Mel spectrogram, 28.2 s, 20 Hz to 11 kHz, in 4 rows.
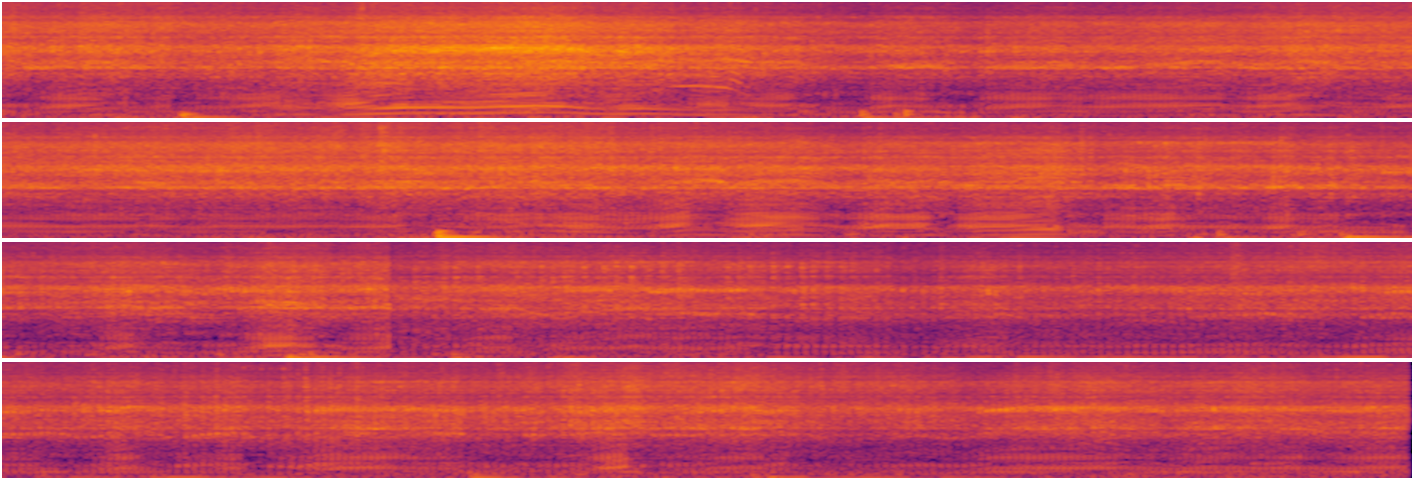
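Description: KTM 350 four-stroke single-cylinder enduro motorcycle ridden hard on a muddy trail, the engine revving up and down with the throttle. Knocks and clatter from the bike over the bumps come through, the loudest a hard thump about nine seconds in.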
